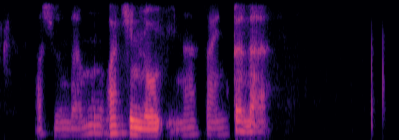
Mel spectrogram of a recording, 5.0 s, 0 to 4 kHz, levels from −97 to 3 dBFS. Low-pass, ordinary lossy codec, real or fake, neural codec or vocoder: 3.6 kHz; Opus, 24 kbps; fake; codec, 32 kHz, 1.9 kbps, SNAC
